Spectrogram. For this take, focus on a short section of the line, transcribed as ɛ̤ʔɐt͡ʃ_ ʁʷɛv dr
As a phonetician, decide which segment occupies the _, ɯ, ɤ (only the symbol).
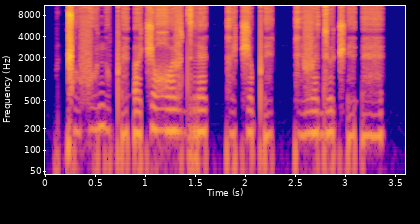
ɤ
